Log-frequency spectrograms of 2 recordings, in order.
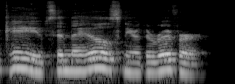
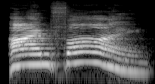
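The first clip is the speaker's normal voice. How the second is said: higher, louder called reply; called answer; 7 semitones higher, 8 dB louder than usual. A narrator's reading. Boy answering the echo, called out. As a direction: call back your answer. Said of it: "Johnny answered".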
